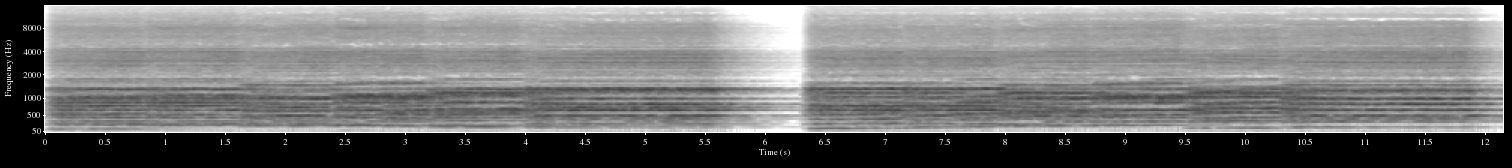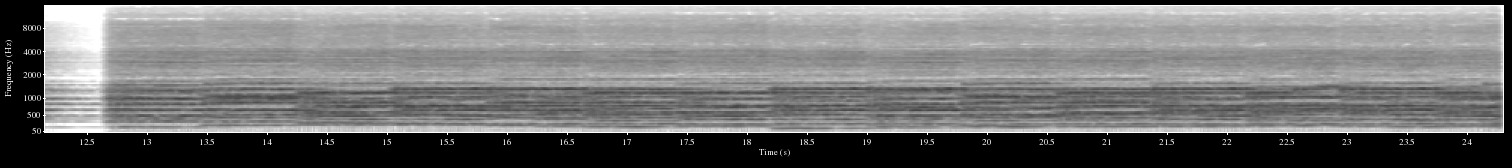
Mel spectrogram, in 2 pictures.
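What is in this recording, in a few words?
soprano alto tenor bass; Bach (Johann Sebastiaan); BWV 188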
